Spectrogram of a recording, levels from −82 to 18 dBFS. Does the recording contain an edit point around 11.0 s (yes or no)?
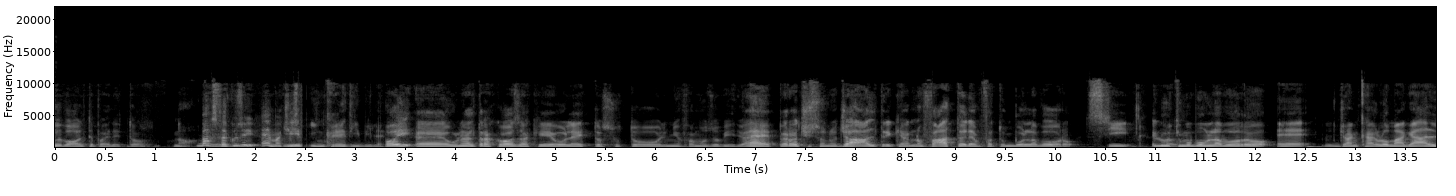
yes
